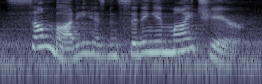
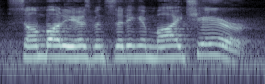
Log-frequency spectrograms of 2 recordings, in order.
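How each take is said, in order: First: It is said in a medium, middle voice. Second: It is said in a deep, gruff voice.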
